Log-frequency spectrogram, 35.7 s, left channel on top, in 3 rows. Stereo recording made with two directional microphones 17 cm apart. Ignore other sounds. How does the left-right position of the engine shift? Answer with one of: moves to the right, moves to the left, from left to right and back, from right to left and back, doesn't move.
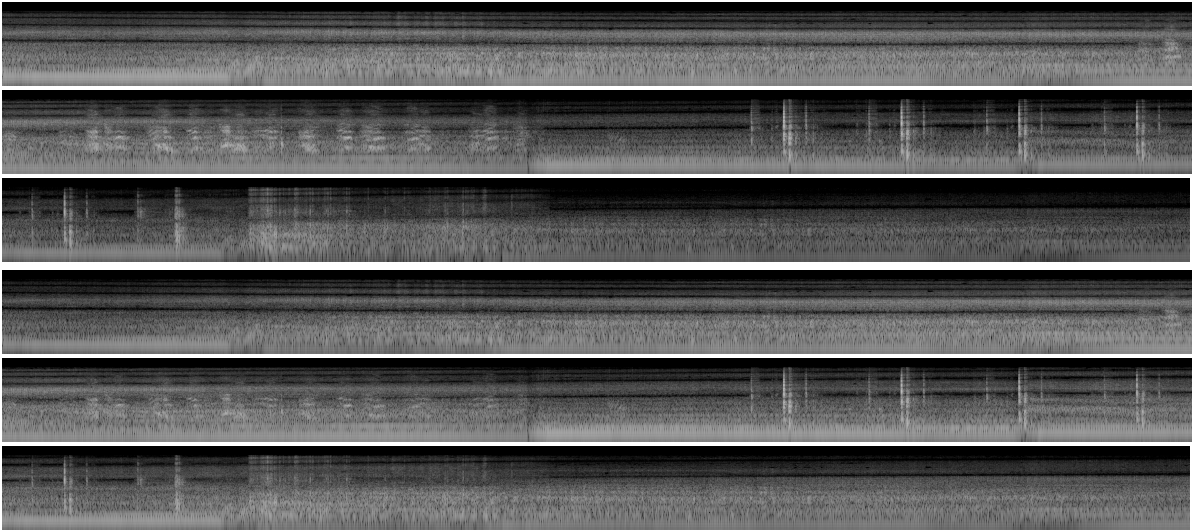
moves to the right.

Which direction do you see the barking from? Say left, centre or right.
left.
